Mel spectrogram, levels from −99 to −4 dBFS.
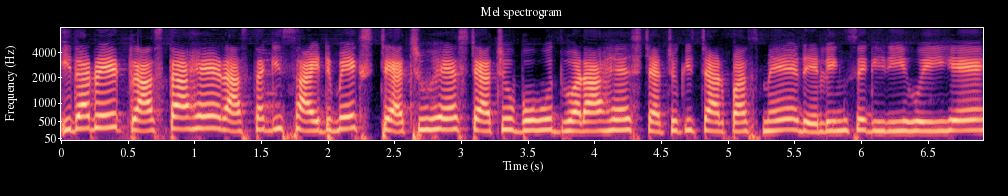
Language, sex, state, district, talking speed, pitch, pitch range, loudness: Hindi, female, Bihar, Darbhanga, 250 wpm, 275 Hz, 255-295 Hz, -15 LUFS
